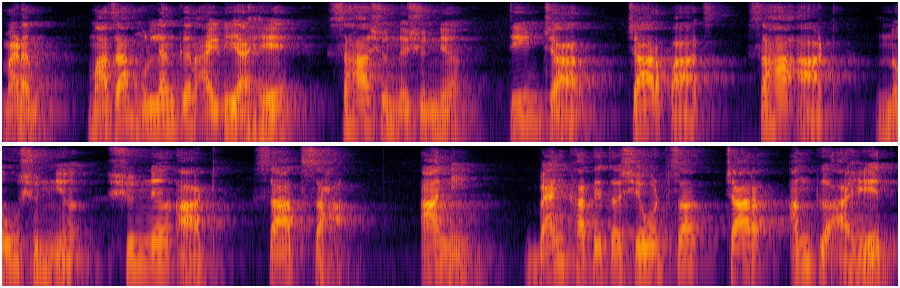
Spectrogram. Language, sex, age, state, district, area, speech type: Marathi, male, 45-60, Maharashtra, Nanded, urban, spontaneous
